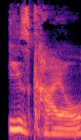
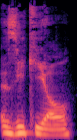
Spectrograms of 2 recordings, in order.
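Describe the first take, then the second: First: The middle of the name sounds like 'kyle'. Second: The middle of the name sounds like 'kee'. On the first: The speaker calls it wrong. "there's Kyle in the middle of his name" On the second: The speaker calls it right. "instead of just fucking just going with"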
